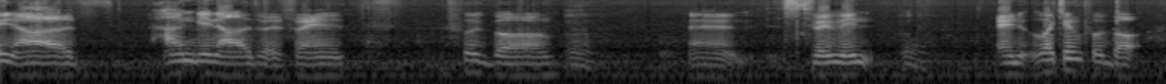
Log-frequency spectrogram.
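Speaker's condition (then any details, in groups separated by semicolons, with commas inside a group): Cerebral palsy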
